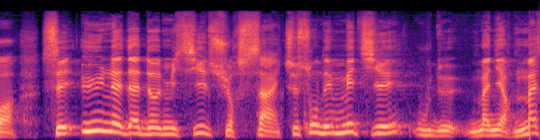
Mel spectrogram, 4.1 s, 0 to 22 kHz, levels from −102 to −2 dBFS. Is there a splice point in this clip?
yes; 1 cut; at 2.2 s

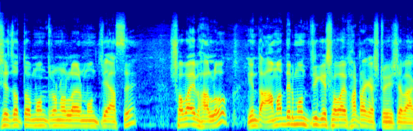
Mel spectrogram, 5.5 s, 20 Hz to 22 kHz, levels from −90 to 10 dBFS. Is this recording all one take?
yes; 0 cuts

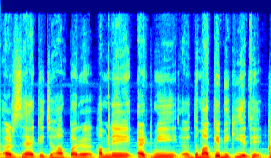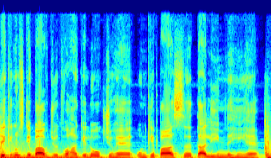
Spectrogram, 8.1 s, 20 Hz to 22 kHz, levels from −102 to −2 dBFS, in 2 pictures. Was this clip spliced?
no; 0 cuts

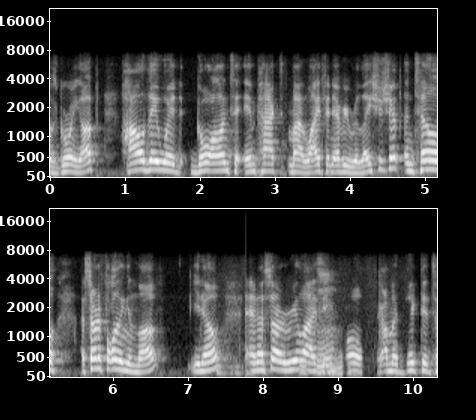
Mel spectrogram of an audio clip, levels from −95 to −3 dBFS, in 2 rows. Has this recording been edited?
yes; 2 cuts; at 7.8 s, 9.5 s

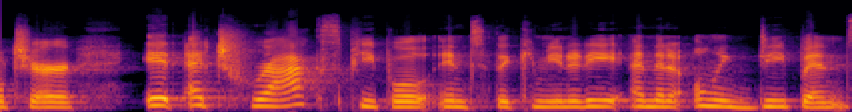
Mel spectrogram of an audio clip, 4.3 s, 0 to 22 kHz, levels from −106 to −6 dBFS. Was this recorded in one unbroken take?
yes; 0 cuts

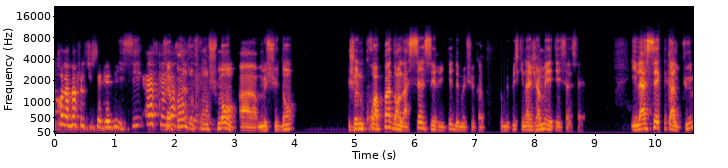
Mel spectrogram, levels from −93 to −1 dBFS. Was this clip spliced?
yes; 1 cut; at 2.0 s

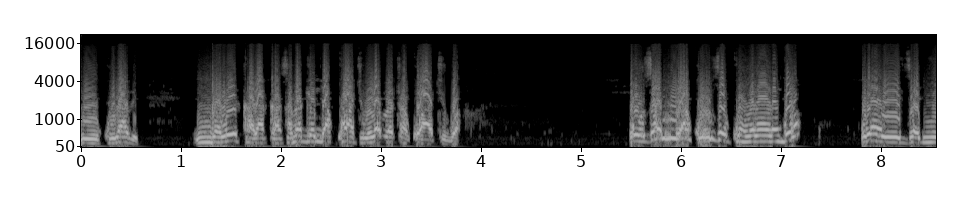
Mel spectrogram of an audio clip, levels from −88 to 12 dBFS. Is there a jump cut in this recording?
no; 0 cuts

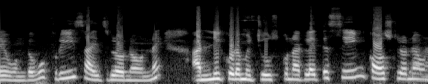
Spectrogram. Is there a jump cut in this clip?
no; 0 cuts

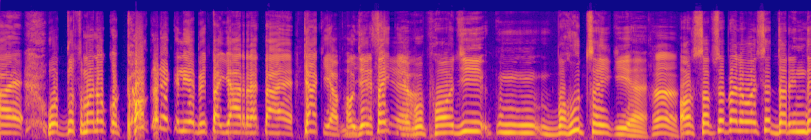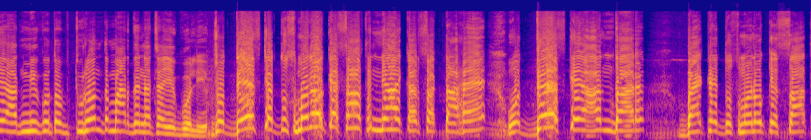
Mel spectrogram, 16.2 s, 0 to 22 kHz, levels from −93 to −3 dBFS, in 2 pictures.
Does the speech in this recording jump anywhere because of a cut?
yes; 2 cuts; at 3.0 s, 10.2 s

